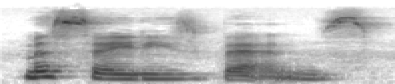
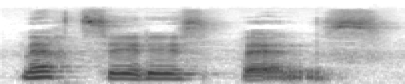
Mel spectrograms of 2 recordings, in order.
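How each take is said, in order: First: It is said in a British accent, r silent. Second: It is said with a German pronunciation. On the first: "in British English, we say Mercedes-Benz" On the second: "in German, this is pronounced Mercedes-Benz"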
